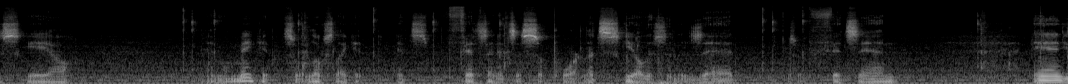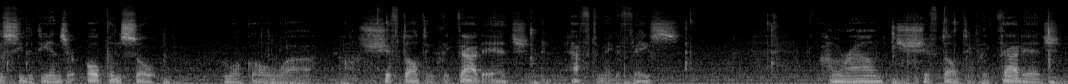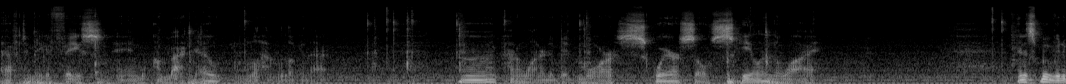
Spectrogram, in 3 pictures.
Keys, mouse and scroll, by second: 2.1 middle click, 3.7 click, 4.6 middle click, 5.3-6.3 scroll up 2, 6.3 s, 8.0 middle click, 10.2 scroll up 2, 10.4 shift+middle click, 11.2-11.6 scroll up 1, 12.3 2, 13.4 alt+a, 14.5 alt+shift+click, 16.0 f, 17.0 alt+a, 17.3 scroll down 2, 17.6 middle click, 18.6-19.5 scroll up 1, 20.1 alt+shift+click, 21.2 f, 21.7 alt+a, 22.4 Tab, 23.3 alt+a, 23.5-24.6 scroll down 2, 23.8 middle click, 25.2 click, 25.5 middle click, 26.1-26.4 scroll up 2, 26.4 middle click, 28.6 s.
